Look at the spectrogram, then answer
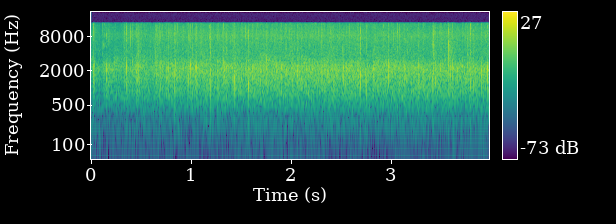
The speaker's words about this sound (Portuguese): Aliás, eu queria que a igreja, mesmo que você não conhecesse agora, agradecesse essa galera, dá uma salva de palmas para eles.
